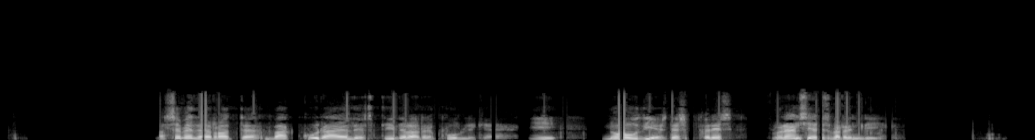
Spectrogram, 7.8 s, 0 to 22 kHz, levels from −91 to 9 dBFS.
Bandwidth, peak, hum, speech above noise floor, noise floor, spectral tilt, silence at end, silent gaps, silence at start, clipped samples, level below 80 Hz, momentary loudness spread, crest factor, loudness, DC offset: 7.6 kHz; -2 dBFS; none; over 72 dB; under -90 dBFS; -5.5 dB/octave; 1.15 s; 2.19-2.23 s, 3.89-3.96 s, 4.40-4.51 s, 5.61-5.73 s; 1.2 s; under 0.1%; -54 dBFS; 15 LU; 18 dB; -18 LUFS; under 0.1%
